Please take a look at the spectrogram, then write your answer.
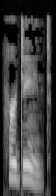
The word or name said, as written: heardind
